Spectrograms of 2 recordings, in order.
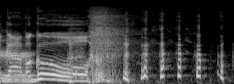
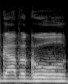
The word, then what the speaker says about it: gabagool: Take me to a gabagool, gaba school, bro. Show me the way. The pronunciation of gabagool, a mutation of the word capicola, might surprise.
